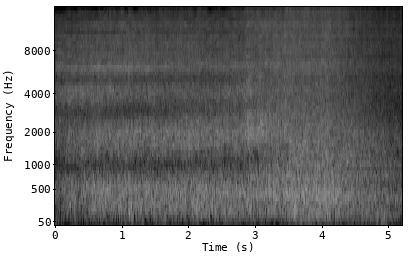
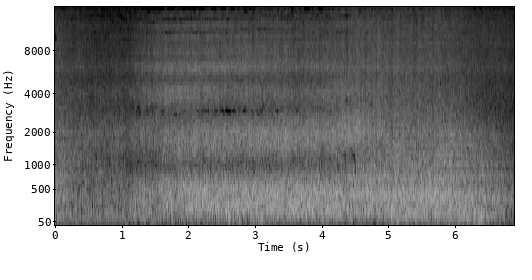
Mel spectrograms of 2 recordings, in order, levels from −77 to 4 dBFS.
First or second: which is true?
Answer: second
